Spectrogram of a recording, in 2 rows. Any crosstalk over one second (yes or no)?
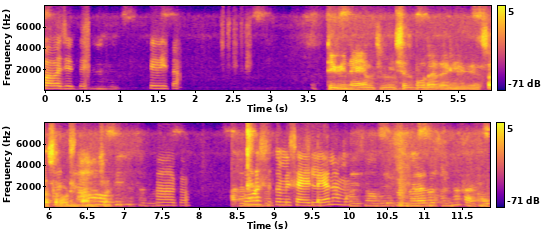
no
